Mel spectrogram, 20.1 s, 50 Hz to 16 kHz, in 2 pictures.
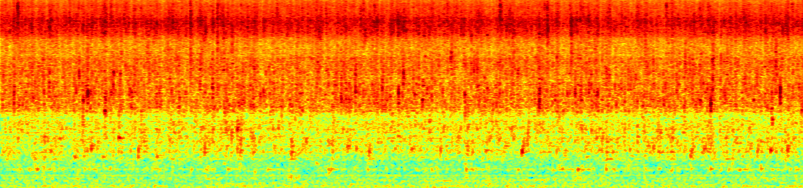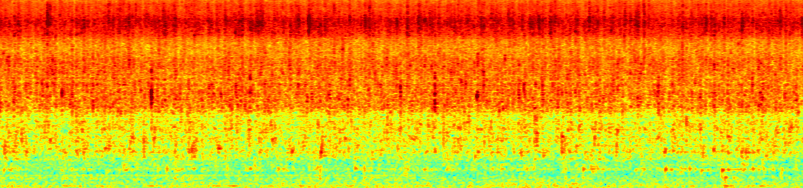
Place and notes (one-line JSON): {"title": "Shirokanedai, Minato-ku, Tōkyō-to, Japonia - Rain Drain", "date": "2015-02-15 14:50:00", "description": "Rainwater hitting the drain after an all night's rain.", "latitude": "35.64", "longitude": "139.73", "altitude": "30", "timezone": "Asia/Tokyo"}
